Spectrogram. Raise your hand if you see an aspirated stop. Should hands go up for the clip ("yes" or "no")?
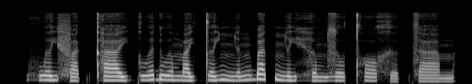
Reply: yes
